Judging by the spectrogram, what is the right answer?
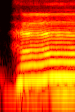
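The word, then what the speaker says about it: هؤلاء: So the pronunciation will be ha-ulai, or if we stop, ha-ula, landing on hamza, and a very soft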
